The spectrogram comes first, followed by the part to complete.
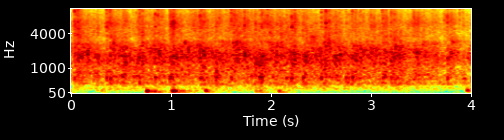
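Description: A large audience applauding steadily, interrupting a speech in approval of the point just made.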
